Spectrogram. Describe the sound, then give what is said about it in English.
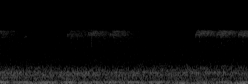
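Flight calls of crossbills flying past, identified as type 2, heard at 7:46: a few short bursts of high, sharp chip notes, somewhat faint, set over a steady low hum with no voices. “I hear crossbills at 7:46.”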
